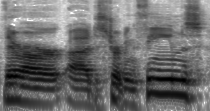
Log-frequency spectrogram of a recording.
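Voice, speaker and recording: A man's voice: mid-range voice, lively intonation, a little slow, a little mellow. A man chatting casually as a podcast guest, with a wry, joking way of talking. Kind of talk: casual chat about video games.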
